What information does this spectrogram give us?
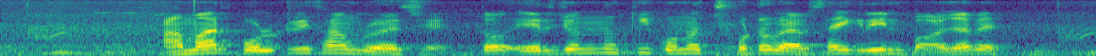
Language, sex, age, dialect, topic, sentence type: Bengali, male, 25-30, Jharkhandi, banking, question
